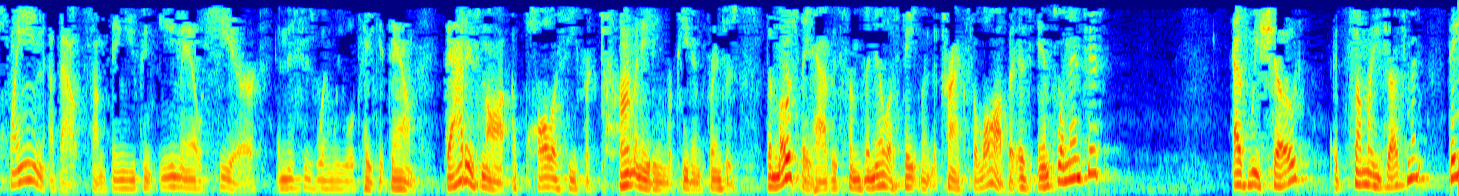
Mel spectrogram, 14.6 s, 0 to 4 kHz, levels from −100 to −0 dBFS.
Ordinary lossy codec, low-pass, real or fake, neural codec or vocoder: MP3, 16 kbps; 3.6 kHz; fake; codec, 16 kHz, 16 kbps, FunCodec, trained on Chinese and English, 50 frames a second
